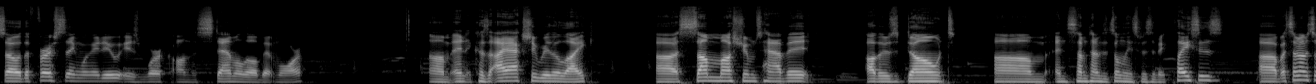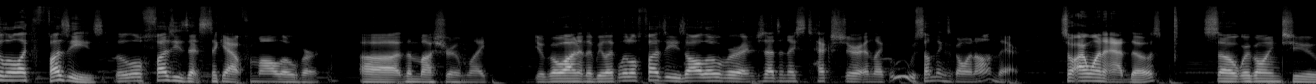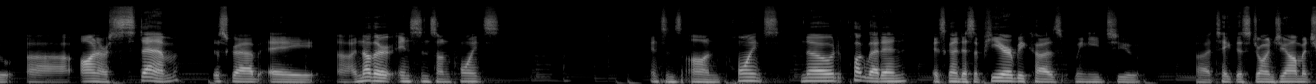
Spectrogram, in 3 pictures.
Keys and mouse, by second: 6.8 click, 18.7 middle click, 28.2 shift+a, 34.8-37.0 middle drag, 37.9-39.4 drag.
